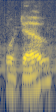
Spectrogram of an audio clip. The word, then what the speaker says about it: Bordeaux: Bodeaux. And the X is silent, I'm sure. So that's French.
